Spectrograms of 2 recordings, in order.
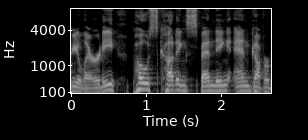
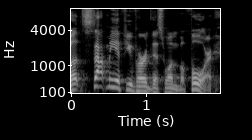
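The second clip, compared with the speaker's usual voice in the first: plain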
